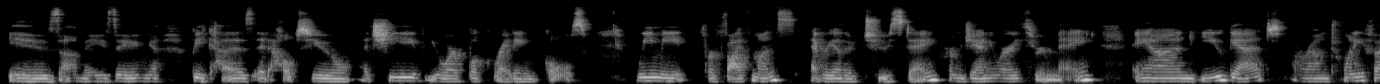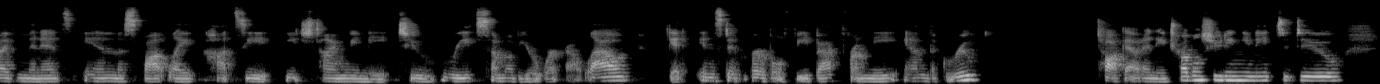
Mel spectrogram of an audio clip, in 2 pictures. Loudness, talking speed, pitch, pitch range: -26 LUFS, 135 wpm, 145 Hz, 140-175 Hz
